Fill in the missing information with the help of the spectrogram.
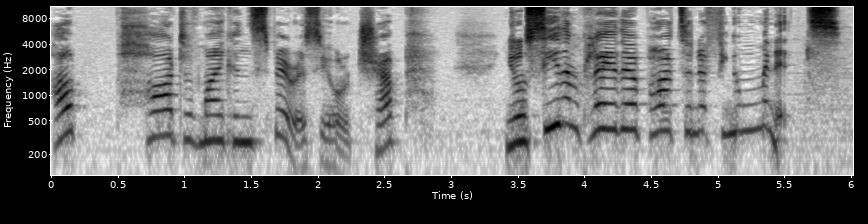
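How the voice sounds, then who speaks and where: A woman playing a confident, scheming gentleman detective in a radio drama, brisk and commanding. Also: extremely high pitch, very animated, exaggerated voice. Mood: confident, conspiratorial. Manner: brisk, commanding, self-assured. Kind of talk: old-time radio drama script read live.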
